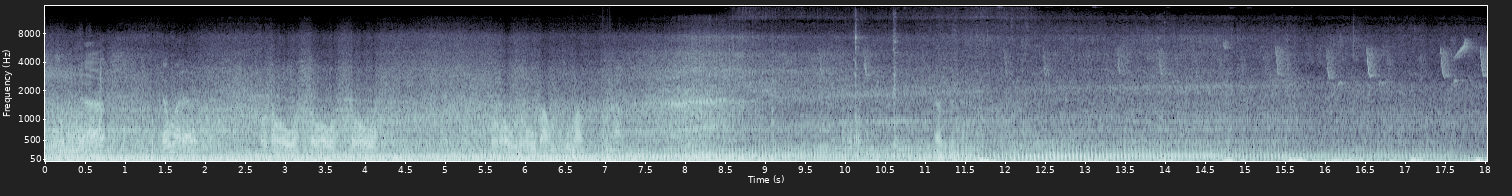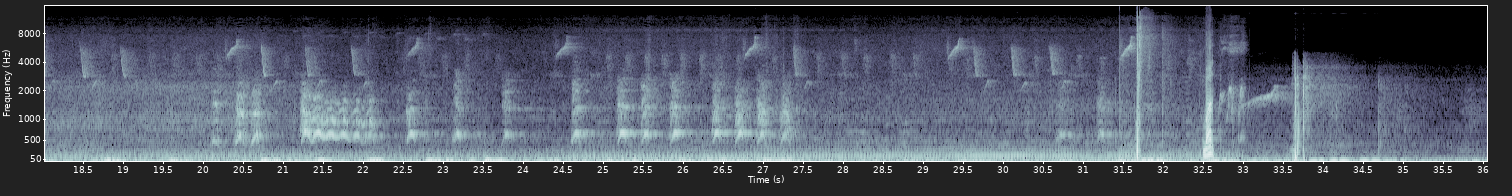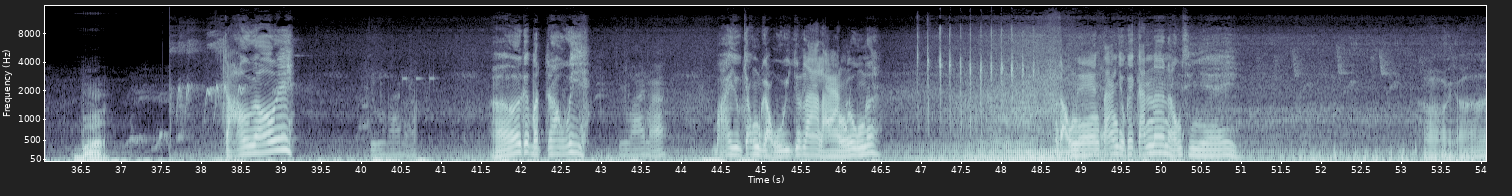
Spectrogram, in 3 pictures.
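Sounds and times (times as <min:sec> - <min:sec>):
wind on microphone: 0:00.0 - 0:05.6, 0:51.5 - 0:54.0
small birds chirping: 0:04.6 - 0:33.6, 0:36.5 - 0:54.0
scooter engine running: 0:07.1 - 0:31.5, 0:46.5 - 0:53.1
sharp snap: 0:31.4 - 0:32.2, 0:33.6 - 0:35.1, 0:46.9 - 0:48.6.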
